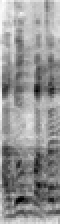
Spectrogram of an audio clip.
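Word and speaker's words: अधःपतन: अधोपतन नहीं, शुद्ध है इसका अधः, विसर्ग लगेगा ध के आगे, पतन अधः पतन।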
